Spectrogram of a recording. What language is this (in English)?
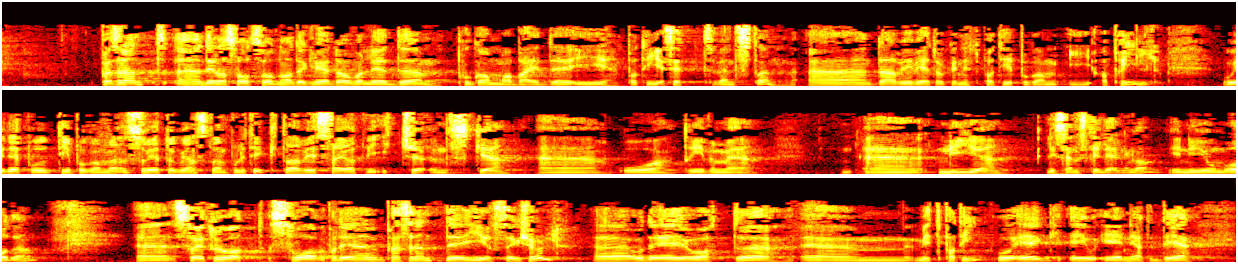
Norwegian Nynorsk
